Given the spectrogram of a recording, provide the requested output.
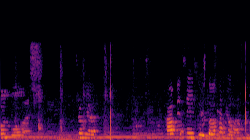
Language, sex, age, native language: Icelandic, male, 9, Icelandic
